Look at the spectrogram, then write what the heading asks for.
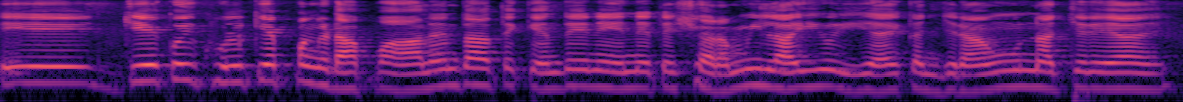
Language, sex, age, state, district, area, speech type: Punjabi, female, 60+, Punjab, Ludhiana, urban, spontaneous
